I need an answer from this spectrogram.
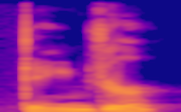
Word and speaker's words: danger: Example, danger and anger. So with danger, we hear the j sound. Danger. There's no nasal sound. There's no m. It's a regular n.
